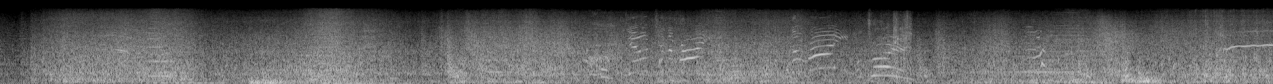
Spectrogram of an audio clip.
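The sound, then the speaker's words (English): Boat rushing at speed on a wave of water through an underground river: a loud, steady roar of surging water with windy noise throughout, and a few short high chirping tones in the middle. “The boat continues rushing at speed on the wave of water.”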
